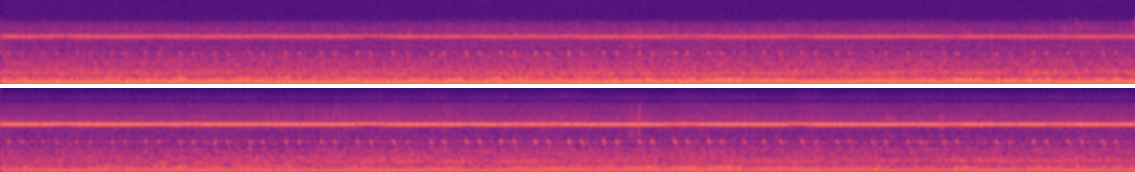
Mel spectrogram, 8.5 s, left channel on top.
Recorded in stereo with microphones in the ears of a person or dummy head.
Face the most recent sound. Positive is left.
turn(degrees=-85)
